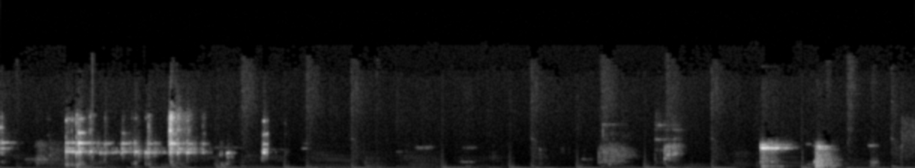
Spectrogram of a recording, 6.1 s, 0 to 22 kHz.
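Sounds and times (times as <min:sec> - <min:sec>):
ice clinking against glass as a drink is stirred: 0:00.0 - 0:01.8.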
